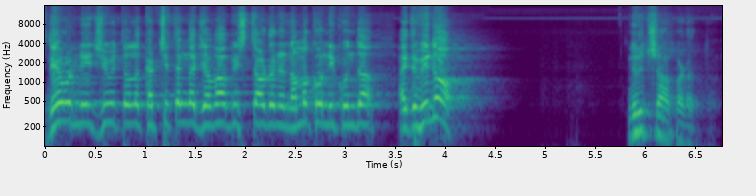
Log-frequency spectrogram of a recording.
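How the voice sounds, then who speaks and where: A man's voice: high voice, moderate pace. A male pastor preaching a sermon, with emphatic repetition and direct questions to the listeners.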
